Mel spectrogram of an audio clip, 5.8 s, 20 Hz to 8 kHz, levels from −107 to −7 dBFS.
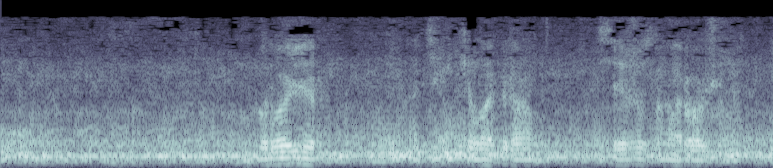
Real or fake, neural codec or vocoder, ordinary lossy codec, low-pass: fake; codec, 16 kHz, 4 kbps, FreqCodec, smaller model; MP3, 24 kbps; 7.2 kHz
